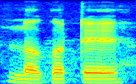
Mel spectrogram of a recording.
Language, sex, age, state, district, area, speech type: Assamese, male, 30-45, Assam, Majuli, urban, spontaneous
